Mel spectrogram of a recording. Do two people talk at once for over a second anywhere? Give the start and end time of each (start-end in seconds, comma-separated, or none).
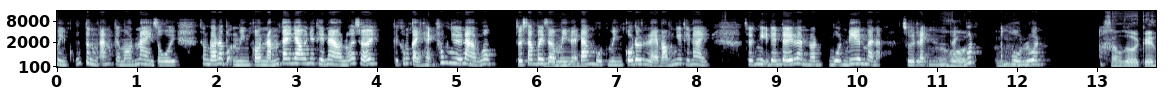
10.8-12.2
